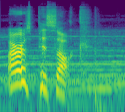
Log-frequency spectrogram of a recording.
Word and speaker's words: Morepesok: I already forgot what it's supposed to be pronounced as. Morepesok.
